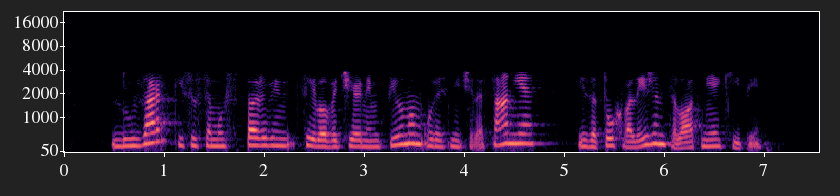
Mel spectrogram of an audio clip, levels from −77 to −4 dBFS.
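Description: Nothing stood out as a fault on listening to this speech.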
